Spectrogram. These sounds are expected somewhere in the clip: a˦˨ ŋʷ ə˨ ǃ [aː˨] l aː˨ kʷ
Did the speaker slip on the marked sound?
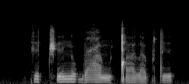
no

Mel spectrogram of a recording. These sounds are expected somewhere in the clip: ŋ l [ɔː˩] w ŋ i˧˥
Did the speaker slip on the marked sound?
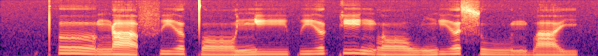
no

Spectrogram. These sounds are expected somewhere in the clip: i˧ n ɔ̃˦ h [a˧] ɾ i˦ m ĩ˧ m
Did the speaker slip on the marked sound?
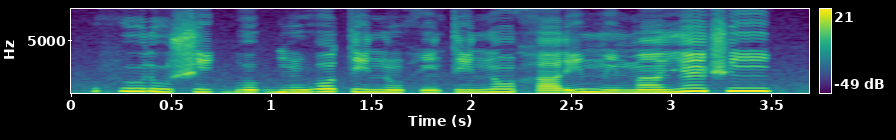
no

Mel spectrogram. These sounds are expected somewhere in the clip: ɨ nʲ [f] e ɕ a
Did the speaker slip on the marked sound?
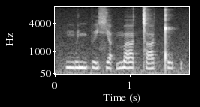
yes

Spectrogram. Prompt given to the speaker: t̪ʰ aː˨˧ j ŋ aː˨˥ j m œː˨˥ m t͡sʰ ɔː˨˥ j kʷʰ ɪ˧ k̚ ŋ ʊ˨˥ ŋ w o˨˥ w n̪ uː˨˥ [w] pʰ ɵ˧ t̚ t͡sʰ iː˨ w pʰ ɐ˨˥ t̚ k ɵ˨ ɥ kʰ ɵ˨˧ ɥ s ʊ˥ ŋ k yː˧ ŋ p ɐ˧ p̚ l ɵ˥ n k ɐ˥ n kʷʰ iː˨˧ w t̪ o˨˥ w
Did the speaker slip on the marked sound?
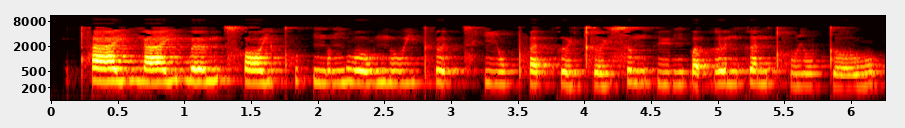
yes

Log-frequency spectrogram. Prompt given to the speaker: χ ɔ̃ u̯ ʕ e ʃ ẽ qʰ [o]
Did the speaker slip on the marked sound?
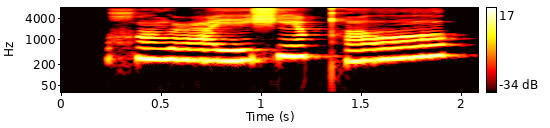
yes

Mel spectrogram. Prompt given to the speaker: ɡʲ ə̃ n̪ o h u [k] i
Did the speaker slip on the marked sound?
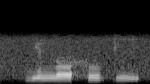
no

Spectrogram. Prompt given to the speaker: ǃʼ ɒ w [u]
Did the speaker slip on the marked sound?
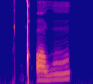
no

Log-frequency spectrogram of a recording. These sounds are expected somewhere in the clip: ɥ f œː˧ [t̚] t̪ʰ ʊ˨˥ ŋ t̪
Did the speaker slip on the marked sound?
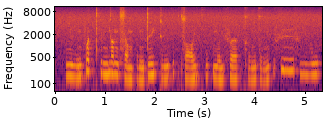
yes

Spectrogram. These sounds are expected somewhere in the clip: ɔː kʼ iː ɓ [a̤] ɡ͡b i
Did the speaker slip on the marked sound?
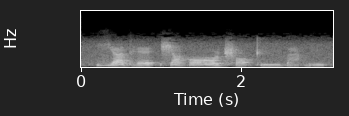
no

